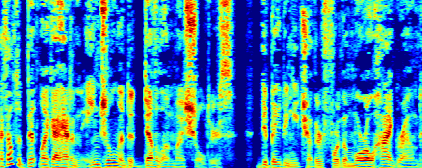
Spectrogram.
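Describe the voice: Reading aloud, plainly done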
